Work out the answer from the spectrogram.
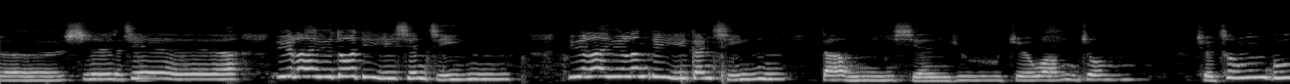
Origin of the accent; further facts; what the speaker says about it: Huzhou, Zhejiang, China; 作为土生土长的湖州人，我深感惭愧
